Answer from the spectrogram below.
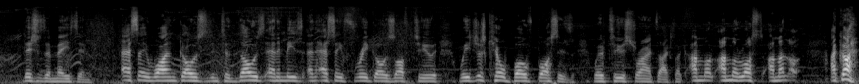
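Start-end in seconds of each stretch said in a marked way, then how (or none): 6.9-8.6 broken-off, halting stutter, words failing. A player, stunned after killing both bosses with two attacks: stuttering, at a loss for words. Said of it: "I'm stuttering".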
